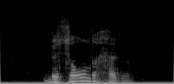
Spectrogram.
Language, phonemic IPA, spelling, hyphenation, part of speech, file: Dutch, /bəˈzɔl.də.ɣə(n)/, bezoldigen, be‧zol‧di‧gen, verb, Nl-bezoldigen.ogg
- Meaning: to pay salary to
